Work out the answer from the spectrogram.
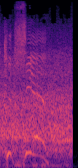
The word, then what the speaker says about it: Kutsia: This time it's Kutsia. Kutsia. Thank you. That's all I needed. All right. Kutsia. Rivaldo Kutsia. Got it.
